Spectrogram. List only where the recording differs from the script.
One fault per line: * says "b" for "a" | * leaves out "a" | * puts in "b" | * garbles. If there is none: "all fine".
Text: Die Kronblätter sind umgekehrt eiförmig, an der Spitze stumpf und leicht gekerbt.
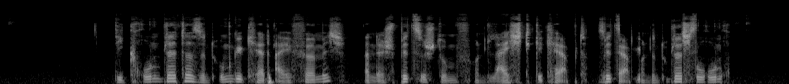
* garbles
